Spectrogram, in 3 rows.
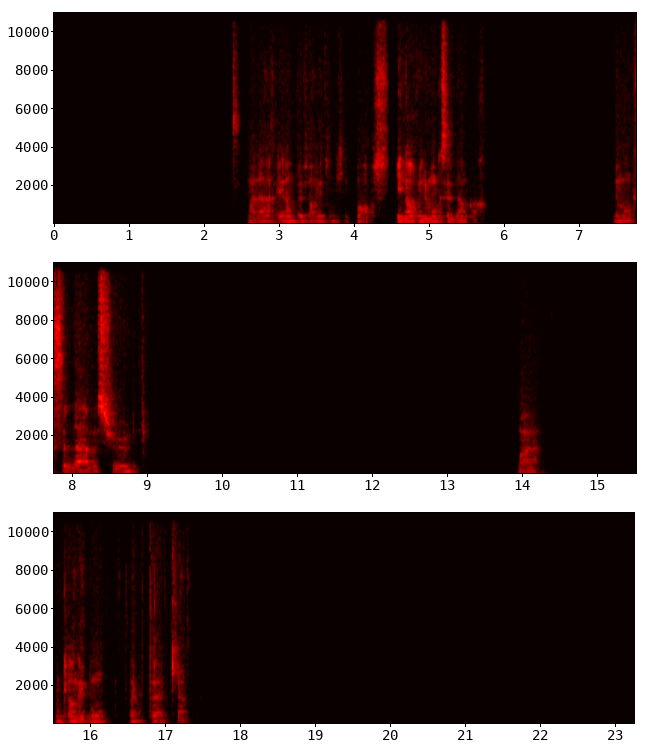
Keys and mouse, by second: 0.7 ctrl+click, 2.8 right click, 3.4 shift+right click, 4.8 right click, 6.2-10.1 ctrl+drag, 11.3 ctrl+r, 12.4 ctrl+click, 14.4 shift+middle click, 15.8 right click, 16.4 shift+right click, 17.2 shift+right click, 19.5 shift+right click, 20.7 shift+right click, 22.5 right click.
